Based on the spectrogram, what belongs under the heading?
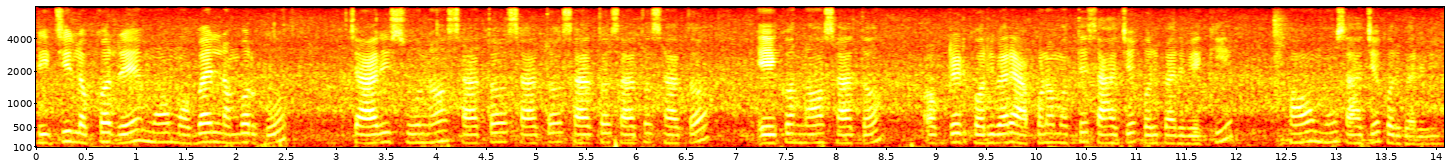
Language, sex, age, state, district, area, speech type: Odia, female, 45-60, Odisha, Koraput, urban, read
